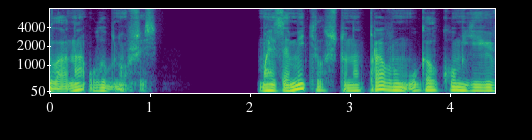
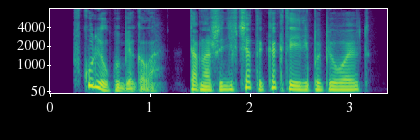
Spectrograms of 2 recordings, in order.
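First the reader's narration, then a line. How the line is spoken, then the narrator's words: Quick reply. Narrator (Russian): быстро ответила она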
